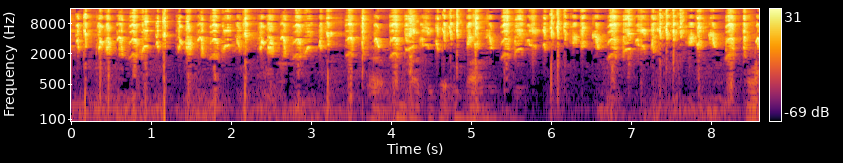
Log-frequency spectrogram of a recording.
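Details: A long-tailed shrike (cendet) sings a fast, continuous stream of high, scratchy chatter and mimicked notes, with quiet voices in the background, in Samarinda, Kalimantan.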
